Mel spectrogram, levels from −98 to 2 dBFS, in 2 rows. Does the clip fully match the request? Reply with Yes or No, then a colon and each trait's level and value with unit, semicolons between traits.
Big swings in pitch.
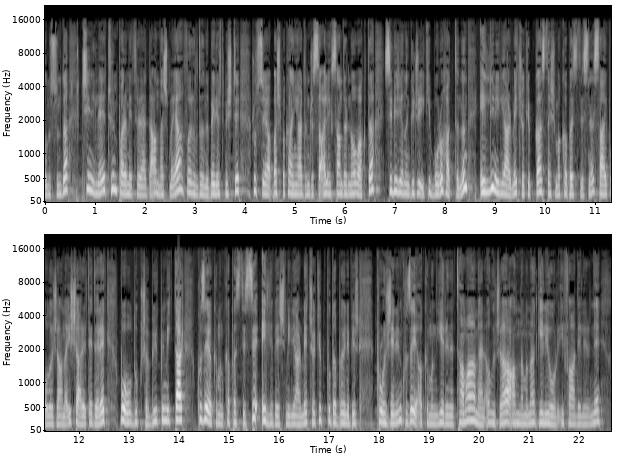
No: average, 3.7 semitones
